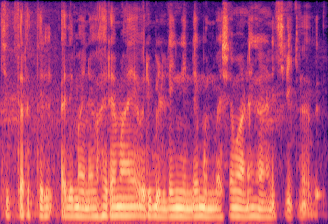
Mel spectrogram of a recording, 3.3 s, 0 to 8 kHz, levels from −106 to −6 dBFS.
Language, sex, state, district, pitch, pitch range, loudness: Malayalam, male, Kerala, Kollam, 115 Hz, 110-115 Hz, -18 LUFS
